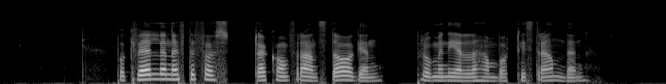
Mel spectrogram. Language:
Swedish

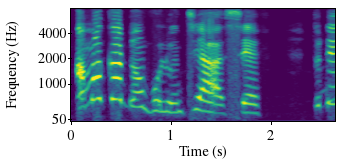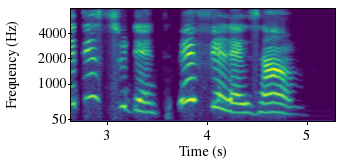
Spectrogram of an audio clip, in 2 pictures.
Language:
Nigerian Pidgin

